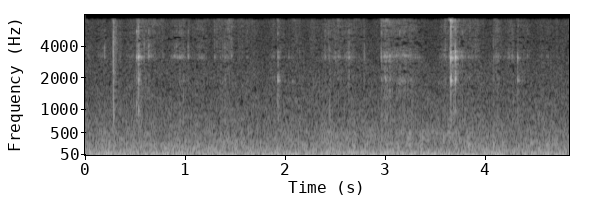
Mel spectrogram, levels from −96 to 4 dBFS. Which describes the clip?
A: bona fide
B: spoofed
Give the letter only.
A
